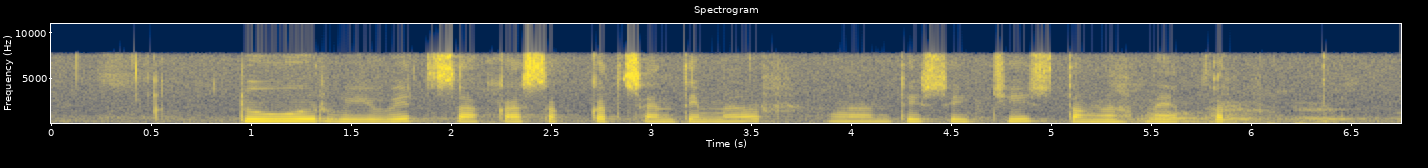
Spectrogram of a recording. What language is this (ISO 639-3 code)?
jav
